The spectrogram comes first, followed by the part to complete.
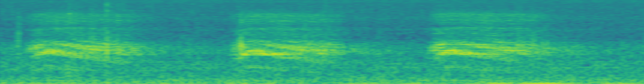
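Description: A crow cawing three times in a steady series, the calls evenly spaced about two-thirds of a second apart.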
